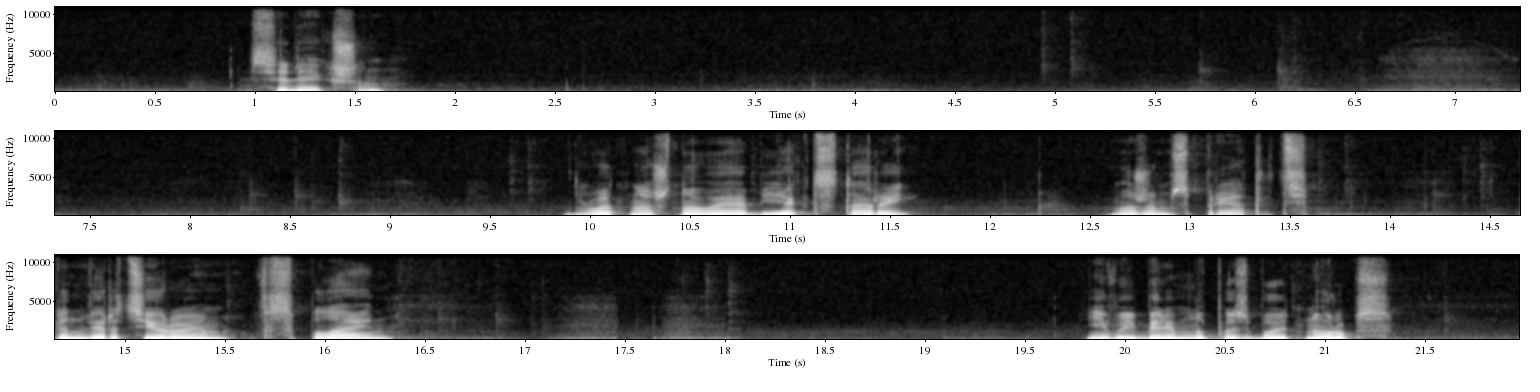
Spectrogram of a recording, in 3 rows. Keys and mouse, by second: 5.7 alt+middle click, 8.3 middle click, 9.7-10.9 drag, 12.9 click, 14.2 middle click, 16.1 alt+middle click, 16.6 middle drag, 18.0-21.0 right drag, 21.6-21.9 alt+middle drag.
